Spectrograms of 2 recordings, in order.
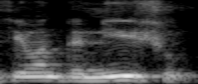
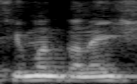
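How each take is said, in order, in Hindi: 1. 'shu' से पहले का स्वर 'ee' है। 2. 'shu' से पहले का स्वर 'ai' है। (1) "ये गलत है इधर" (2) "सीमंत नैषु नहीं"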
